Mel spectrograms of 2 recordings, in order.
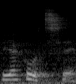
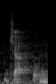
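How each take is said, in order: First: The word begins with a Y sound. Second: The word begins with a J sound. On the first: "I say the the the, the J as a Y" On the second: "You say J like a G"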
